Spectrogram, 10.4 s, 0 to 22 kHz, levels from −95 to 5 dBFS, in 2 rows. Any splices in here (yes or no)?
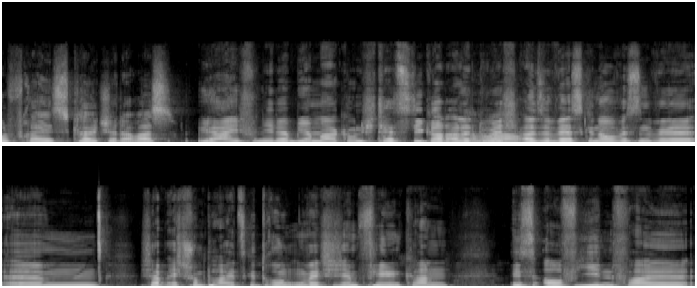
no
